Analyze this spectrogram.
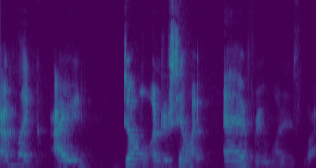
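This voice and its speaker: A woman speaks in a raised, projected voice at a moderate pace. Her tone is bright and sharp. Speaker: podcast co-host. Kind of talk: casual chat. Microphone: computer mic, distorted.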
